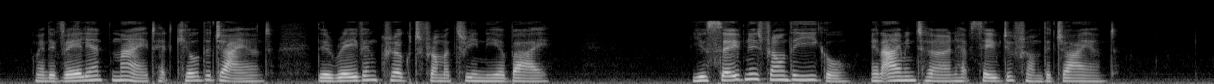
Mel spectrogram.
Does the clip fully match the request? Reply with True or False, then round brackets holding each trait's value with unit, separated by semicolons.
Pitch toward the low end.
False (160 Hz)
